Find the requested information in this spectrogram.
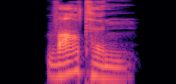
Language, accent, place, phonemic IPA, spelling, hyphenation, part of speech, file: German, Germany, Berlin, /ˈvartən/, warten, war‧ten, verb, De-warten2.ogg
- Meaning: 1. to wait (for) 2. to maintain (chiefly a machine, e.g. a car or heating)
